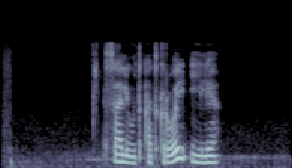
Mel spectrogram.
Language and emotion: Russian, neutral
